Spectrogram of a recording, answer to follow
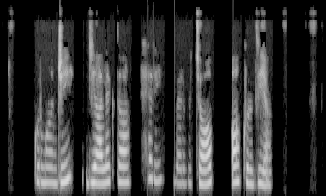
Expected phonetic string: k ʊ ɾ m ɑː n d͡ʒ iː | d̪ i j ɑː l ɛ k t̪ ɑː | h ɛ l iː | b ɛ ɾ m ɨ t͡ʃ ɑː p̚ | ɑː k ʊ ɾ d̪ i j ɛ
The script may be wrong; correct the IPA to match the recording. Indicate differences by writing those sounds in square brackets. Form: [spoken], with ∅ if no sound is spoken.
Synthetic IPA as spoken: k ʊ ɾ m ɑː n d͡ʒ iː | d̪ i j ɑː l ɛ k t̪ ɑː | h ɛ [ɾ] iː | b ɛ ɾ [b] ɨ t͡ʃ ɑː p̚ | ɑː [kʰ] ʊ ɾ d̪ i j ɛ

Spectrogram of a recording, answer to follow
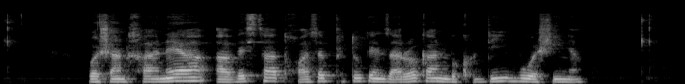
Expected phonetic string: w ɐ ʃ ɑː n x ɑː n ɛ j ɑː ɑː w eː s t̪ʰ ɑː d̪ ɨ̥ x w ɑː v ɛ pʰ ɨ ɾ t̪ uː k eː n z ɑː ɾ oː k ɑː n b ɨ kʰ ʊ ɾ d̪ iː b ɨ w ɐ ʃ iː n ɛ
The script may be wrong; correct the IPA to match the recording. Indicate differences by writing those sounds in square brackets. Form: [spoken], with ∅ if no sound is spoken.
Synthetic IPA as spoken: w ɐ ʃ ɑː n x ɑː n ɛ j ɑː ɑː [v] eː s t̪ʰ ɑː d̪ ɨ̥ x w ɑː [z] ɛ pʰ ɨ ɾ t̪ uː k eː n z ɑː ɾ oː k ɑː n b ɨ kʰ ʊ ɾ d̪ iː b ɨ w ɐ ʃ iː n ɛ

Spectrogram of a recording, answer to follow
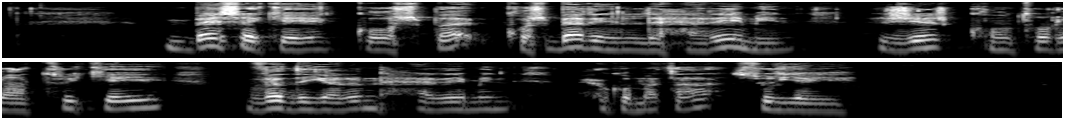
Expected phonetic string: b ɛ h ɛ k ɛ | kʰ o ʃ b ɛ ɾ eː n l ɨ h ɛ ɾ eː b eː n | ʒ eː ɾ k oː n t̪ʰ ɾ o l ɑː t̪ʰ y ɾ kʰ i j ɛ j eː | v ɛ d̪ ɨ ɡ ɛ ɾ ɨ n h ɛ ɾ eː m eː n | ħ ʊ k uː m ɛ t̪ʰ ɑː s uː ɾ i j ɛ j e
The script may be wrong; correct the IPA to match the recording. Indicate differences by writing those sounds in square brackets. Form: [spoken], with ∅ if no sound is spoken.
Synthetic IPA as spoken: b ɛ [ʃ] ɛ k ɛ | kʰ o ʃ b ɛ ɾ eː n l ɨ h ɛ ɾ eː [m] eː n | ʒ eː ɾ [kʰ] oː n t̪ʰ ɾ o l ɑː t̪ʰ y ɾ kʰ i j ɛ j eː | v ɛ d̪ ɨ ɡ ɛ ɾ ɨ n h ɛ ɾ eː m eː n | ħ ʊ k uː m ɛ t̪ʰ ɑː s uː ɾ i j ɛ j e

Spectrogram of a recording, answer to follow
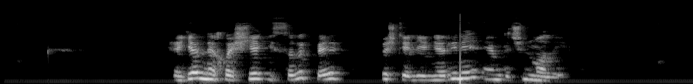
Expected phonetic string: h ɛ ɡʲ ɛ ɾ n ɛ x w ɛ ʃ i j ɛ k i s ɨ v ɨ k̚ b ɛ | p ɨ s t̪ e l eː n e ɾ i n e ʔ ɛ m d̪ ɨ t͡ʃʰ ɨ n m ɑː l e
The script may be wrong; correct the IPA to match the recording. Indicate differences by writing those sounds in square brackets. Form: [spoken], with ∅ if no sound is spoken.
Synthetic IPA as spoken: h ɛ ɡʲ ɛ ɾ n ɛ x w ɛ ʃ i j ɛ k i s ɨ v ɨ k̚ b ɛ | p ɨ [ʃ] t̪ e l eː n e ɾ i n e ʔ ɛ m d̪ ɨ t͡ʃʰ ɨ n m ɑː l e

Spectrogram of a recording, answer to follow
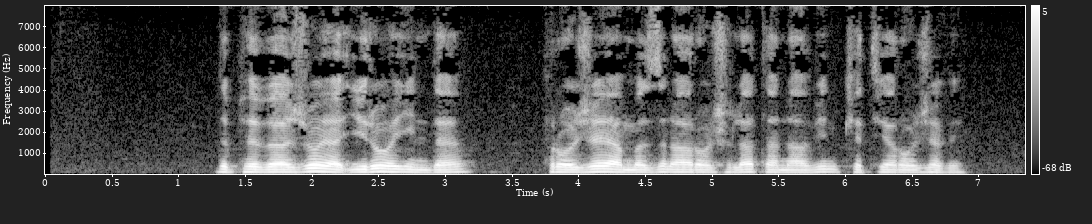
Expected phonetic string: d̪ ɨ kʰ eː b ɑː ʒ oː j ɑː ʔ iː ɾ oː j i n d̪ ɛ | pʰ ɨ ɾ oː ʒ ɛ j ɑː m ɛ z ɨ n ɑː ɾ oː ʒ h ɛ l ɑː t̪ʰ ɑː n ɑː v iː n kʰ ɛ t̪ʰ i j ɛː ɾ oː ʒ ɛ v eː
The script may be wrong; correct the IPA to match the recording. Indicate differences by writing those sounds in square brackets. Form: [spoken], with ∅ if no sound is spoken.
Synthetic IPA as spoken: d̪ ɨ [pʰ] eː [v] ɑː ʒ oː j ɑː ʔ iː ɾ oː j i n d̪ ɛ | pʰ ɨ ɾ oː ʒ ɛ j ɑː m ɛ z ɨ n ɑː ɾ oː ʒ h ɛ l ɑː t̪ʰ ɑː n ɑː v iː n kʰ ɛ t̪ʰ i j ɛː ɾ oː ʒ ɛ v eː

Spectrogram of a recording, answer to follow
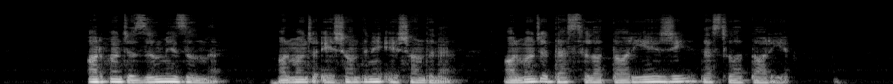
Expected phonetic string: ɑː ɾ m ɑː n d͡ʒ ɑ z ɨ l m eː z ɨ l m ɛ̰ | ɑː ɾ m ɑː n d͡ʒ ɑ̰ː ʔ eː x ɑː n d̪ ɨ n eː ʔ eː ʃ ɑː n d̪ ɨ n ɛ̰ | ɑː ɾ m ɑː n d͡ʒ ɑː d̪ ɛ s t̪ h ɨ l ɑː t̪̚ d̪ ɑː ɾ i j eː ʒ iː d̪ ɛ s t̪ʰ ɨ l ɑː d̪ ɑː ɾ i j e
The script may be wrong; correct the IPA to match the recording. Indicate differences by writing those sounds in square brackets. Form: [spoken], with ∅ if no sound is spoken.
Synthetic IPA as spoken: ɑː ɾ m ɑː n d͡ʒ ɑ z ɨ l m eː z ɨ l m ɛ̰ | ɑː ɾ m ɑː n d͡ʒ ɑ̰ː ʔ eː [ʃ] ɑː n d̪ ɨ n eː ʔ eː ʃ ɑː n d̪ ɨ n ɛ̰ | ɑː ɾ m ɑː n d͡ʒ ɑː d̪ ɛ s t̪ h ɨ l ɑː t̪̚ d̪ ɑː ɾ i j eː ʒ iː d̪ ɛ s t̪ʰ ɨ l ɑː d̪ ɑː ɾ i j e

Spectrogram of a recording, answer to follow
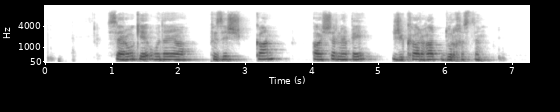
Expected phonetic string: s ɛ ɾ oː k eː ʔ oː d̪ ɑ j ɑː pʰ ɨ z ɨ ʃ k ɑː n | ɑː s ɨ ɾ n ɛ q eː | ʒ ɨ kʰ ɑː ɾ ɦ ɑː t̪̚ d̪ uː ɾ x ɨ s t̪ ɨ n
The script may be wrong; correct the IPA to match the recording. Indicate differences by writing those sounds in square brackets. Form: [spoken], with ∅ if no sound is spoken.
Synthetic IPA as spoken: s ɛ ɾ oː k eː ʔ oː d̪ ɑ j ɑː pʰ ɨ z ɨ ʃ k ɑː n | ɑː [ʃ] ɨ ɾ n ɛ q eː | ʒ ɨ kʰ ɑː ɾ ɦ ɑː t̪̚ d̪ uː ɾ x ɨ s t̪ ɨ n

